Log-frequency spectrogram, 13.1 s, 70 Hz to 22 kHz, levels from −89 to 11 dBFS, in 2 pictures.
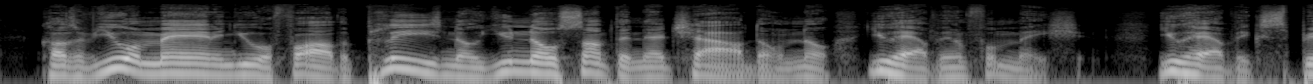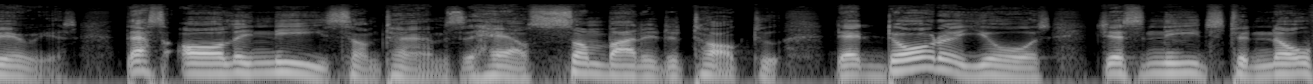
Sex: male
